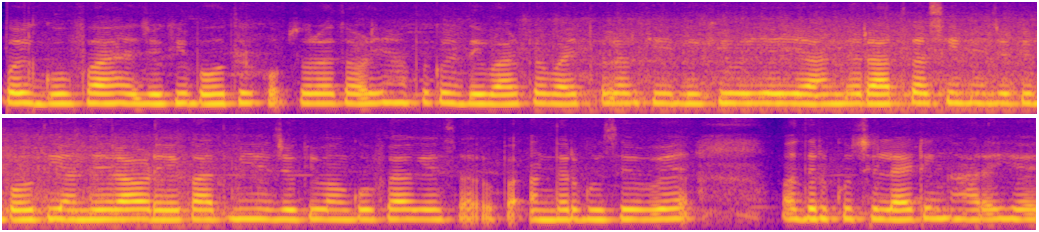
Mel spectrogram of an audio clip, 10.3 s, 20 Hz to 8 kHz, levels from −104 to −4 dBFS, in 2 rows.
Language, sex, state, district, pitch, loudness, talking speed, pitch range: Hindi, female, Bihar, Araria, 220 Hz, -17 LUFS, 305 wpm, 220-230 Hz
